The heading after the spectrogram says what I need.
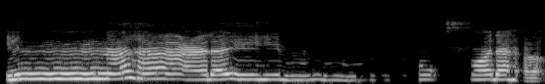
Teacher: So the noon here is a noon مشددة. The noon that has a shaddah pronounced with two counts and with ghunnah.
